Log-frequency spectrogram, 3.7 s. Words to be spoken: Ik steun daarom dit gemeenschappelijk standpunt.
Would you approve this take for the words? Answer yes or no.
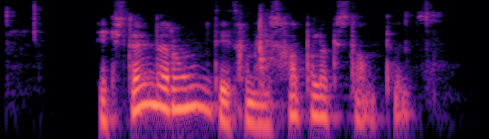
yes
